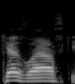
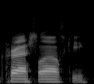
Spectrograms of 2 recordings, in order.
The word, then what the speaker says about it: Keselowski: I mean, Keselowski either. said it wrong, Keselowski.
